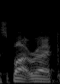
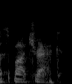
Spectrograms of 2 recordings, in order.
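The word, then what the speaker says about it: Spotrac: did some quick stuff on here thanks to spot rack uh spot track sorry spot track we learned how to say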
